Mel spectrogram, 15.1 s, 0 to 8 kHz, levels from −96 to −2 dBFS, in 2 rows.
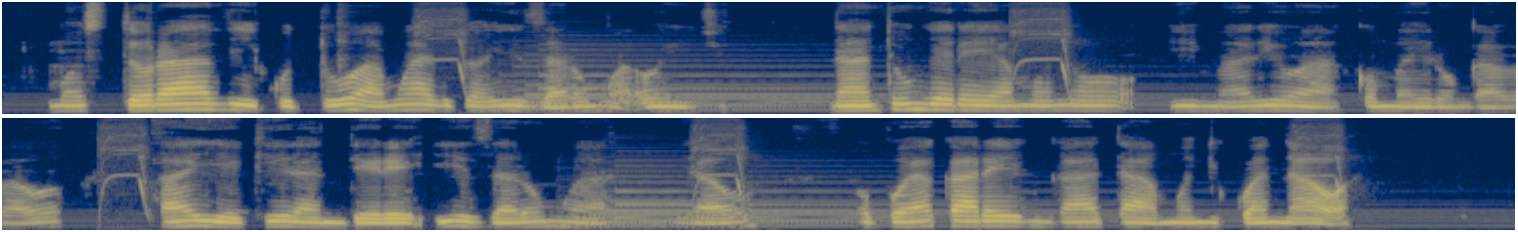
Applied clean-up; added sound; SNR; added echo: none; Guitar + Drill; 18 dB; none.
